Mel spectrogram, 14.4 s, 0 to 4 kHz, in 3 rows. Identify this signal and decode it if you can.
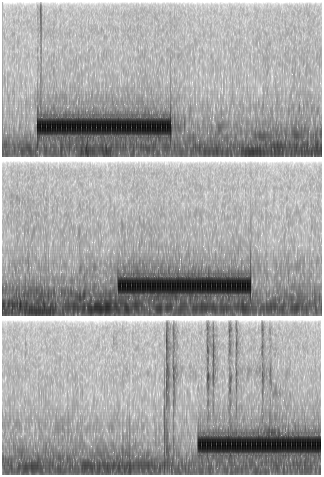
Ringback tone (North America), 440 + 480 Hz.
